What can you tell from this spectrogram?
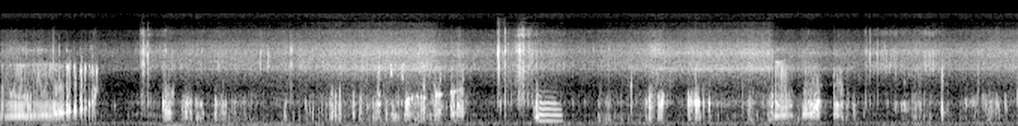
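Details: Stomach growling: irregular low gurgles, rumbles and squeaks from the belly with soft room noise, as gas and fluid move through the gut; borborygmi.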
